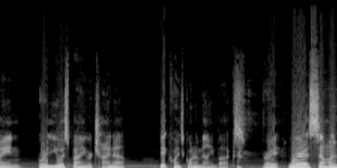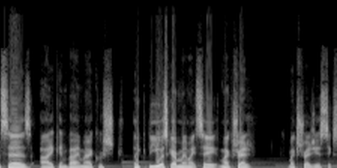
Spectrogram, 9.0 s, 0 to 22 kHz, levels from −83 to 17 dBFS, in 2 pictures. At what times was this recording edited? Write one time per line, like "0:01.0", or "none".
0:03.7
